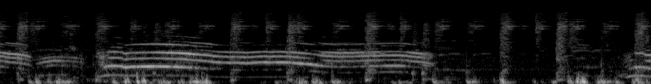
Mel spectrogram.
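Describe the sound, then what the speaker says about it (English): Two lynxes fight with drawn-out, wavering yowls and rising caterwauls, broken by harsh growls and short hisses. The cries are loud and close and overlap in uneven bursts. "These 2 lynxes have a heated argument."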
